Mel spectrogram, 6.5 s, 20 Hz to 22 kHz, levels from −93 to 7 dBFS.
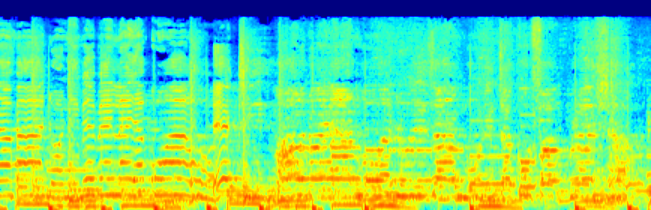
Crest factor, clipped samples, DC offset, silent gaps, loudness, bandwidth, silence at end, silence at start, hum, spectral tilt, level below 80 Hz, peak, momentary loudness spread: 12 dB; under 0.1%; under 0.1%; none; -13 LUFS; 16 kHz; 0 s; 0 s; none; -5 dB/octave; -20 dBFS; 0 dBFS; 2 LU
